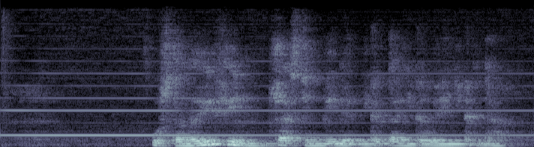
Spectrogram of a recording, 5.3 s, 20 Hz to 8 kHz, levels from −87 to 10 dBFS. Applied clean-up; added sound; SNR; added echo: none; Wind instrument, woodwind instrument; 14 dB; reverberation time 0.6 s.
